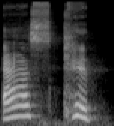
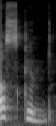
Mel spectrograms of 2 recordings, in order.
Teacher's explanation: هنا بقى في صوت التي هتبقى ايه؟ صوت voiceless او unvoiced، احبالي صوتيه ما بتتحركش فيه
